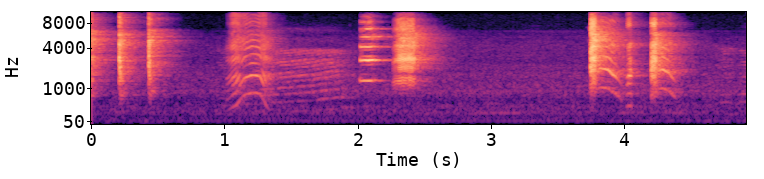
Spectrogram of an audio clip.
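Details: Talkative parrot making a lively mix of short sharp clicks, wavering squeaky syllables, a tonal whistle-like call, and closing harsh chattering bursts.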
